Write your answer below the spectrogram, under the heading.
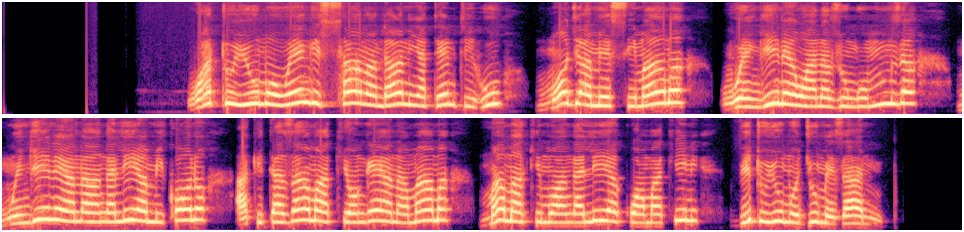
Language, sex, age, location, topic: Swahili, male, 18-24, Kisii, health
